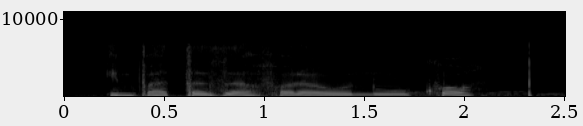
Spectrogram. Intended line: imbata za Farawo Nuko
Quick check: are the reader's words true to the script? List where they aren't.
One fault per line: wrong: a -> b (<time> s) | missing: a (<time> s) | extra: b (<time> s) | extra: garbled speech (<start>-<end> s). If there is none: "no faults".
no faults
